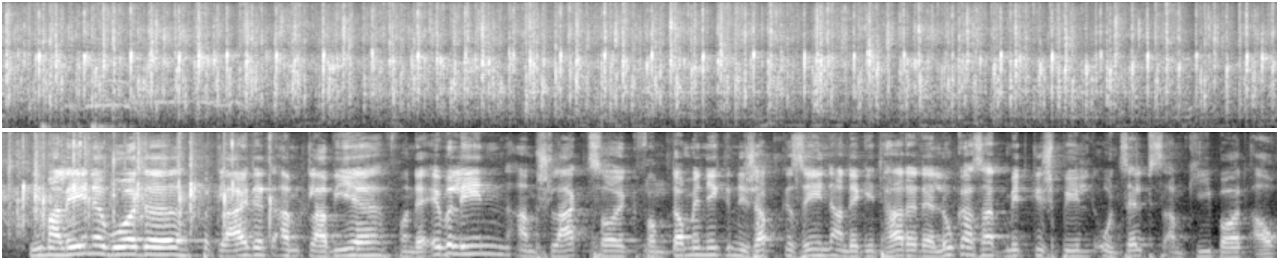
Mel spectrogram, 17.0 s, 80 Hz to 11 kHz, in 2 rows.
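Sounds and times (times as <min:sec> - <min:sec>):
audience applause: 0:00.0 - 0:10.5
speech: 0:08.7 - 0:16.9.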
